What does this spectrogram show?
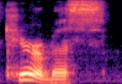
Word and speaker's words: Kiribati: Another place is Kiribati. That's how it's pronounced in the local language.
